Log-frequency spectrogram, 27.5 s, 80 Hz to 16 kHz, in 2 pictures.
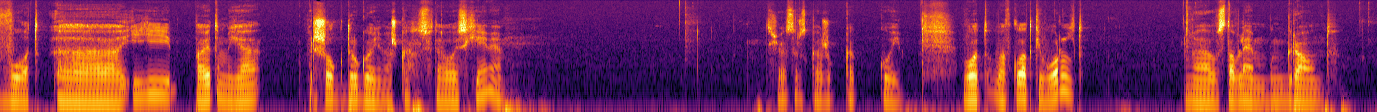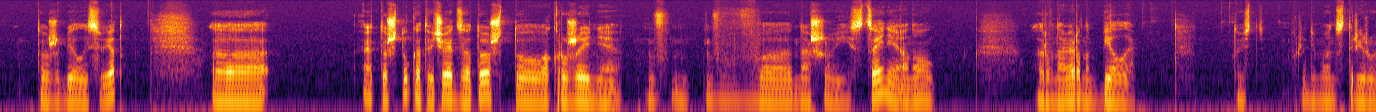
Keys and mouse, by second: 8.8 click, 12.2-15.7 drag, 25.5-27.2 drag, 27.4 click.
